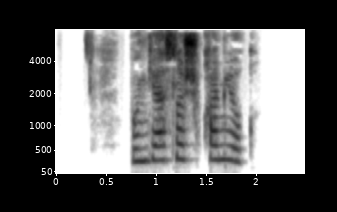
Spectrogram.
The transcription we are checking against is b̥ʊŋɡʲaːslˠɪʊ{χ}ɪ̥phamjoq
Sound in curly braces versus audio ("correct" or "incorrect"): incorrect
